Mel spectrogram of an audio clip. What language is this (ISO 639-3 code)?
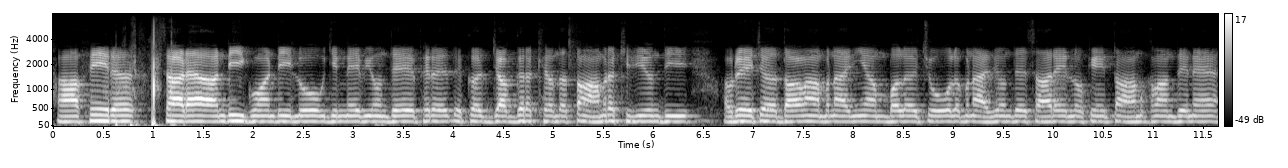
doi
